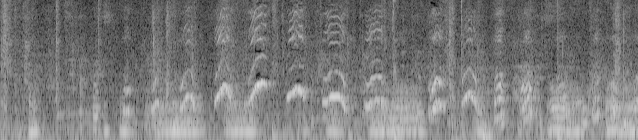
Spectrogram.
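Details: Puppies about two weeks old, born in March, on the day of deworming and weighing: high arched squeals and whines come in short bursts over a low background murmur.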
